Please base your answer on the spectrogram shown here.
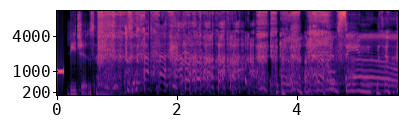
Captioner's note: laugh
